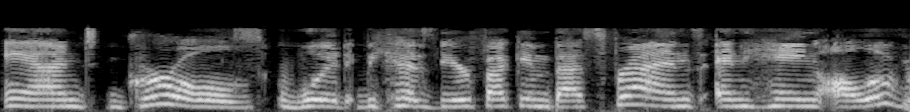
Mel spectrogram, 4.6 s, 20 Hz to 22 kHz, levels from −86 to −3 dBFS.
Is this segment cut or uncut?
cut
